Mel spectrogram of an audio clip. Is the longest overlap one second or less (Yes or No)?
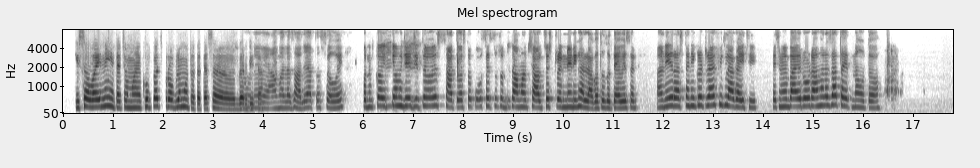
Yes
